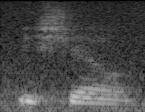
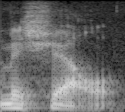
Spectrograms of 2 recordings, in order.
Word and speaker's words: Michel: Michelle. Michelle. Okay. That was me looking up how to pronounce the artist director's first name, which apparently is Michelle. It's not Michelle, it's Michel, because he's a dude.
